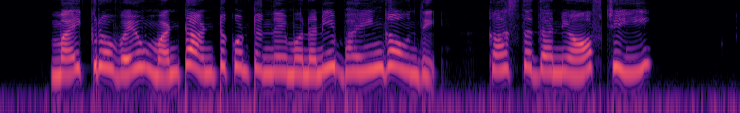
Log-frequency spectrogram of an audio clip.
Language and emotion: Telugu, fearful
